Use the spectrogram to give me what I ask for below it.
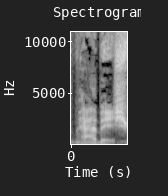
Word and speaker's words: Pabich: I typically tell people Pabich. – Okay. – ISH, but okay. I've also been told that it's pronounced Pabic. – Uh-huh. – The silent H.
